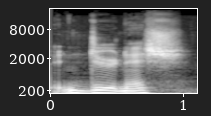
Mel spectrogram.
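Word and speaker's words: Durnisc: Durnisk is pronounced Durnish, since the final SC cluster sounds like an SH sound.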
